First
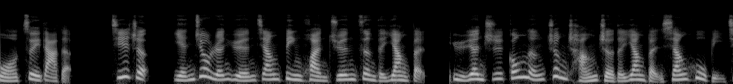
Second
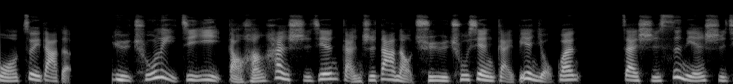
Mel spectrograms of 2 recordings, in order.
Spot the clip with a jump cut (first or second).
second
